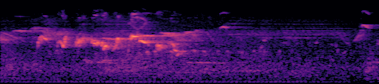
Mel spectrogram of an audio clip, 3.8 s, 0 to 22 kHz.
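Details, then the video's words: Decoy red-whiskered bulbul singing during bird trapping on 23 March 2018; one quick, busy phrase of high, slurred chirps and warbles in the first two seconds, then fading to quiet background hiss. "Bẫy chào mào Mí lửa Bắn như AK ché rát"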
